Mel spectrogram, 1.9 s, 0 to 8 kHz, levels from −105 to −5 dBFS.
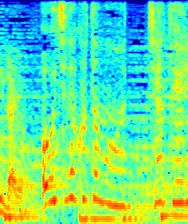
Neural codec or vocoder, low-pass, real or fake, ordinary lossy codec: none; none; real; none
